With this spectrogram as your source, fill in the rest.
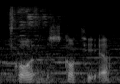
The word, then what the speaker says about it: Scotia: plate, South American plate, Scotia. Those are the plates. Scotia. Scotia. But it's written with a T. Why do you pronounce it T as a sh? Fuck you. TIA as a sh.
